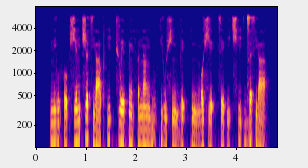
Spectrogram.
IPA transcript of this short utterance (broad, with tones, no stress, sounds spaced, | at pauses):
n̪ j u˧ h o˨ ʔ ɕ e˦ m t͡ɕ ə˦ t͡s j a˨˩ pʰ i˦ ʔ t͡ɕ w e˦ p ẽ˧ h ə˧ n ã˧ ŋ b u˦ k j u˨˩ ɕ ĩ˨˩ b e˦ ʔ k ĩ˨˩ ŋ ɔ˧ ɕ e˨ ʔ t͡s e˨ ʔ i˦ t͡ɕʰ i˦ ʔ d͡z ə˦ s j a˨˩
